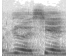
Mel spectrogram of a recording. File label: "re4 xian4", Chinese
